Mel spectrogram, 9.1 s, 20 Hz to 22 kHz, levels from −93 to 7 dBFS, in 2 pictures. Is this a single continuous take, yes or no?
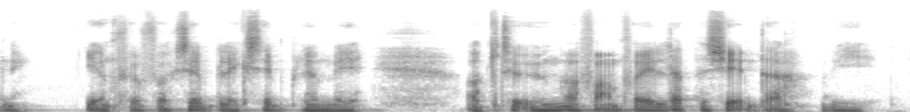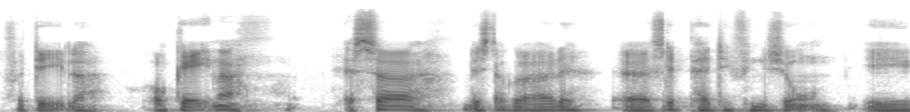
no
